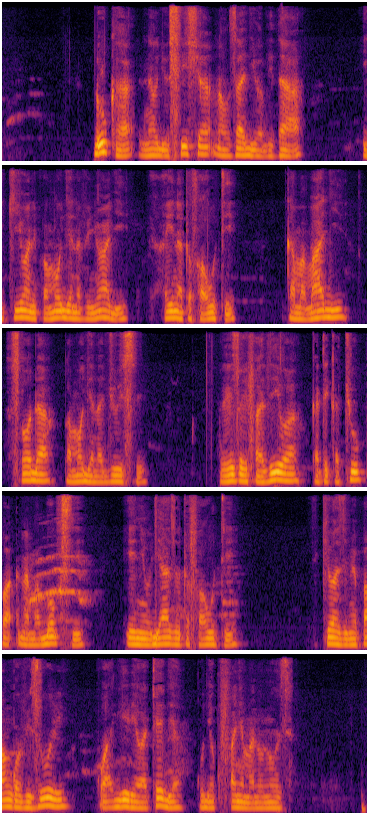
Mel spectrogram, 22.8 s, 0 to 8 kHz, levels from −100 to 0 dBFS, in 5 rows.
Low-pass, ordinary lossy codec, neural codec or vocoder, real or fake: 7.2 kHz; AAC, 32 kbps; none; real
